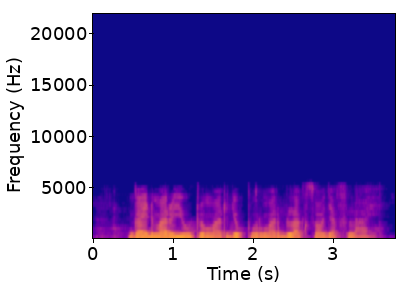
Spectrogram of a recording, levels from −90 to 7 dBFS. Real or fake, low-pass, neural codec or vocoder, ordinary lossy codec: real; 5.4 kHz; none; AAC, 48 kbps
